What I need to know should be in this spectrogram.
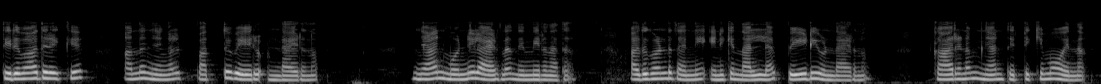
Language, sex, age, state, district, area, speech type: Malayalam, female, 18-30, Kerala, Thiruvananthapuram, urban, spontaneous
